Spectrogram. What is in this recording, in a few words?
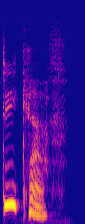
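"decaf", English, British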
